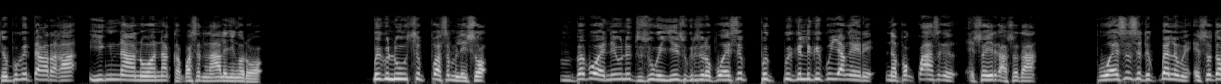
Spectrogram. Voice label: good news, kabiye bible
